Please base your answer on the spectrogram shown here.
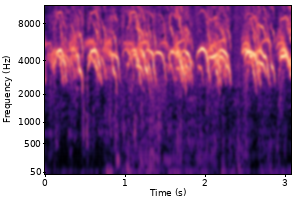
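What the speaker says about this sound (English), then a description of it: "chickens! They're so cute." A group of tiny newly bought chicks peep nonstop, a dense, overlapping chorus of shrill, high cheeps close by, with a few soft low thumps underneath and no talking.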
